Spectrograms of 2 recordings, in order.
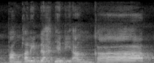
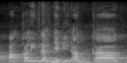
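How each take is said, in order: Both takes have the same delivery.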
